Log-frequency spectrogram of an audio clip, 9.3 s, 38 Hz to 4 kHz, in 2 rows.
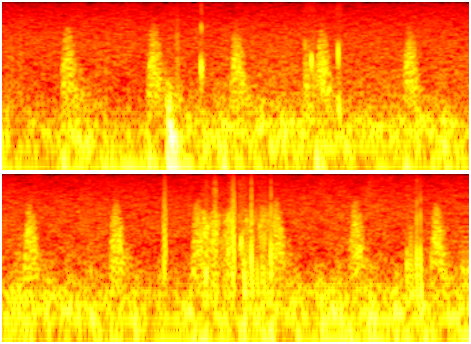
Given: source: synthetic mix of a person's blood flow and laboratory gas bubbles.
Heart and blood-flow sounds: Doppler ultrasound of blood flow; subclavian vein
2.00-2.06 s: bubbles
3.04-3.29 s: bubbles
3.37-3.44 s: bubbles
6.70-7.42 s: bubbles
8.73-8.92 s: bubbles
From the record:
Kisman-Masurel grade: 122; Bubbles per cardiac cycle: 1 to 2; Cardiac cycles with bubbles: 10 to 50%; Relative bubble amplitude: moderate (0.250 to 0.450); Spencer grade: 2 (many but less than half of the cardiac periods contain bubble signals, singularly or in groups); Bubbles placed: anywhere in the cardiac cycle

